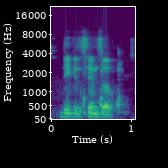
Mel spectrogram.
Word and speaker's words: DiVincenzo: DiVincenzo.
